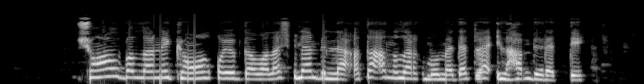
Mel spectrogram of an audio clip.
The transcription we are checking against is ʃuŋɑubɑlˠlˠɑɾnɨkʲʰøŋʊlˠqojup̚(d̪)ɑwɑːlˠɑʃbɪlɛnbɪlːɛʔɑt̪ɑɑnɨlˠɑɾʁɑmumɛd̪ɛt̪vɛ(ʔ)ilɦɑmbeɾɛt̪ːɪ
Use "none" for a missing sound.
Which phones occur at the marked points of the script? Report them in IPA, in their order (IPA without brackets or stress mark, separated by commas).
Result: d̪, ʔ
